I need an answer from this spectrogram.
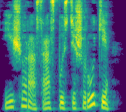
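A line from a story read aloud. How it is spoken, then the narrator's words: Snapping. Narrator (Russian): огрызнулась я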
